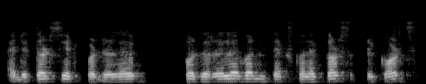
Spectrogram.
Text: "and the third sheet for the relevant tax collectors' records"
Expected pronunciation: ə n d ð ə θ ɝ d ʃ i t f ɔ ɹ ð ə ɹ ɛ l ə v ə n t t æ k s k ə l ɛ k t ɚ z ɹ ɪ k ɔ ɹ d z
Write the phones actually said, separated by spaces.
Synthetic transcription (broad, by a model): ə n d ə t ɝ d s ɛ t f ɔ ɹ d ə ɹ ɛ l ə v ə n t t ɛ k s k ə l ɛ k t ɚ s ɹ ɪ k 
